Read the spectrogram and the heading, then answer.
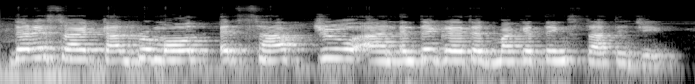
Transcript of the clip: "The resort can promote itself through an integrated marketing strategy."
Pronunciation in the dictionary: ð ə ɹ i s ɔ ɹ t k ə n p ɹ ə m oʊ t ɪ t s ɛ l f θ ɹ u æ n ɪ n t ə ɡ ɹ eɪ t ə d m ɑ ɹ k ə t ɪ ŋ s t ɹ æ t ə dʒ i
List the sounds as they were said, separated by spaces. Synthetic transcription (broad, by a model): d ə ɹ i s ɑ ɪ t k ə n p ɹ ə m oʊ t ɪ t s ɛ l f t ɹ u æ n ɪ n t ə ɡ ɹ eɪ t ə d m ɑ ɹ k ə t ɪ ŋ s t ɹ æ t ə dʒ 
